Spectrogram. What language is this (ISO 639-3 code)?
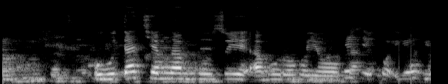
kin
